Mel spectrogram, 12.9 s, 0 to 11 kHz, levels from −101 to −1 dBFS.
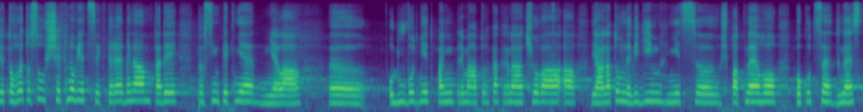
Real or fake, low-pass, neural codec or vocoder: fake; 9.9 kHz; autoencoder, 48 kHz, 32 numbers a frame, DAC-VAE, trained on Japanese speech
